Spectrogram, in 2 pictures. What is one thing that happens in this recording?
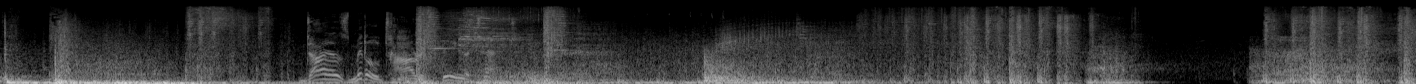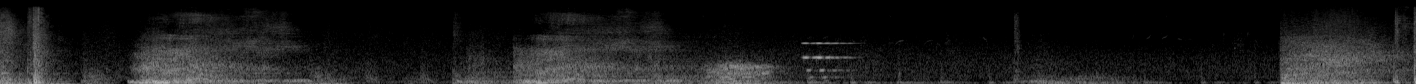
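Game weapons clash and hit in quick blows.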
